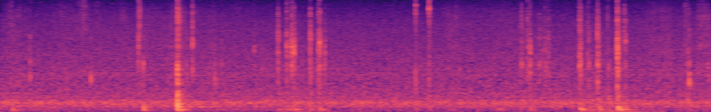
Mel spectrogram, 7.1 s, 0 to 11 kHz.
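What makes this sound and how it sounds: Fingertips of one hand slowly tap the keys of a solid, black, low-profile plastic computer keyboard resting on a desk mat. There are 14 separate short, crisp clicks, some carrying a soft low thud, each dying away almost instantly. A quiet, steady low hum runs underneath.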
